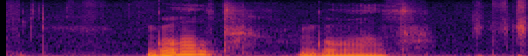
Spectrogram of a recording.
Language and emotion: Russian, sad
